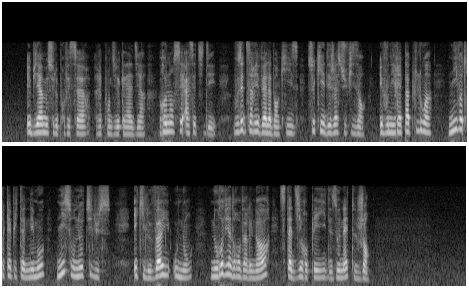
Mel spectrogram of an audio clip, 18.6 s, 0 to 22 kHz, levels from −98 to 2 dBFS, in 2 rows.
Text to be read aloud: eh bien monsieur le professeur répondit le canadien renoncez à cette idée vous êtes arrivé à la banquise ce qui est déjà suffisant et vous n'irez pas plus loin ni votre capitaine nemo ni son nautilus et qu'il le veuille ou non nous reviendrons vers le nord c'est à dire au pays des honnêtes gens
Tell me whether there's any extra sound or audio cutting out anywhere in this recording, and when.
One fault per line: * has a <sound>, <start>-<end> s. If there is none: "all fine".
all fine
